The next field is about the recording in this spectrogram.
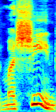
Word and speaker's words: machine: La ch también a veces hace como sh. Machine, que es una máquina.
